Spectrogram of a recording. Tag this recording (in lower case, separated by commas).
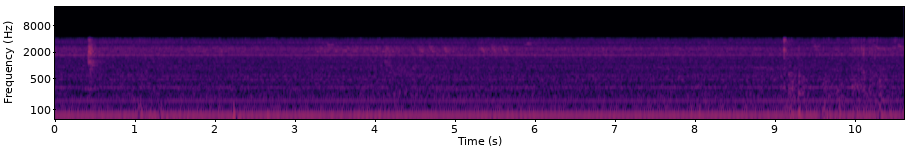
vehicle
